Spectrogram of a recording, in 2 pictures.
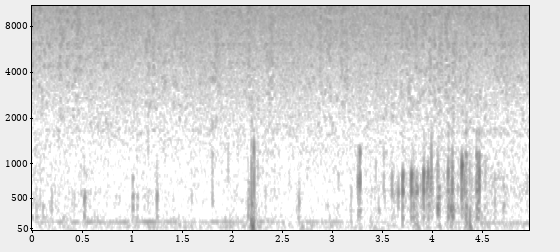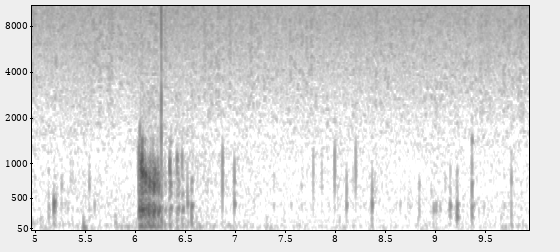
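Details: A person's stomach growling (borborygmi): low gurgling rumbles and brief squelching pops, with a louder burst of gurgling midway, over quiet background.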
